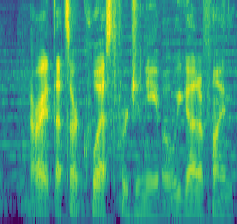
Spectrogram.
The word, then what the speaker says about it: Geneva: Thank you for pronouncing it like the pinball game. If you played the Frankenstein pinball game from, I think it was Sega, one of the call-outs is just the creature saying, Geneva.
